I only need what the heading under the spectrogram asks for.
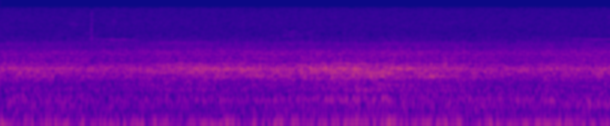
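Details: Steady broadband wind and distant vehicle drone, with no distinct calls.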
